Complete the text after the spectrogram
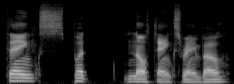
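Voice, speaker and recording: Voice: medium pitch, slow pace, a bit bright, clean tone, no echo, studio quality. A narrator voicing a dejected, defensive young cartoon pegasus filly, hesitant and mumbling. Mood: dejected, evasive.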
